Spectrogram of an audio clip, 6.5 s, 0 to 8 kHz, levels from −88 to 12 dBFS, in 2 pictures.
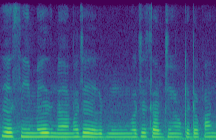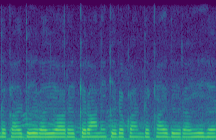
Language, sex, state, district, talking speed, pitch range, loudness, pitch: Hindi, male, Bihar, Muzaffarpur, 210 wpm, 200-210 Hz, -16 LUFS, 205 Hz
